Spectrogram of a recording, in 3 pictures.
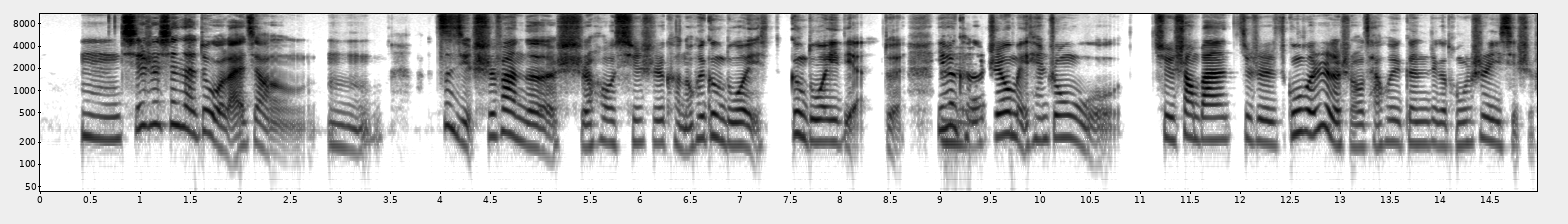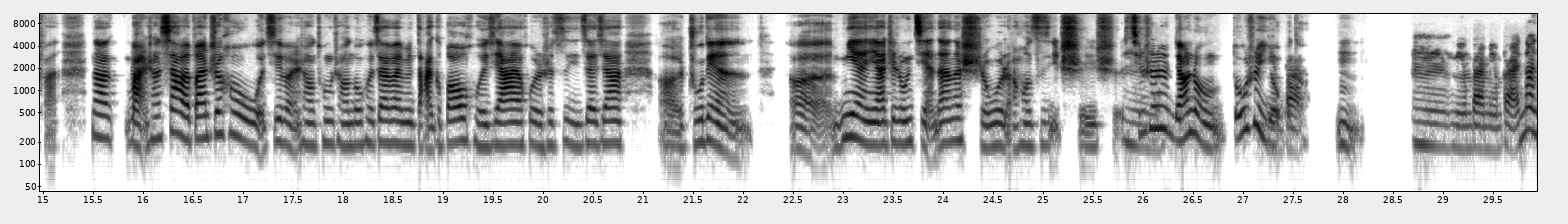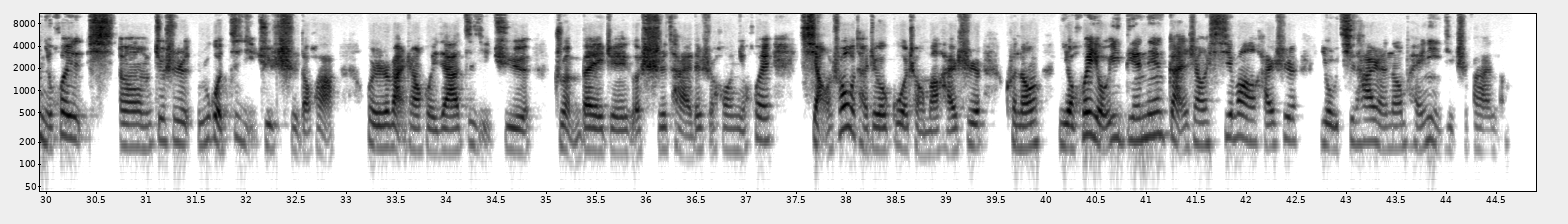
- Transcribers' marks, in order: none
- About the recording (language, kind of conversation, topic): Chinese, podcast, 你能聊聊一次大家一起吃饭时让你觉得很温暖的时刻吗？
